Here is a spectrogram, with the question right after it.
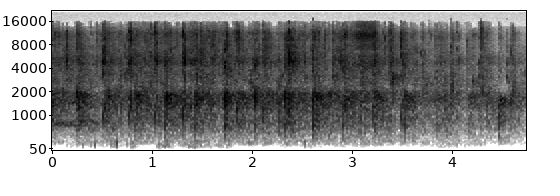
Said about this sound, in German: Wunderbar, ihr habt ein tolles Pastoren-Ehepaar. Gebt ihnen nochmal einen Applaus.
